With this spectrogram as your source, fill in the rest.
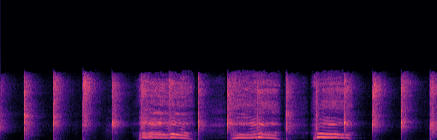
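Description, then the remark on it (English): A voice imitates the rhythmic skin slapping of a couple having sex: a steady run of sharp smacks about three per second, broken up by three longer drawn-out vocal sounds, like sustained voiced groans. “The slapping noise was like his balls, like just slapping against her and shit.”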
